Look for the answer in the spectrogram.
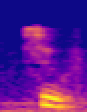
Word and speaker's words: Sioux: And there is the, how do you pronounce this word? – Sioux.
